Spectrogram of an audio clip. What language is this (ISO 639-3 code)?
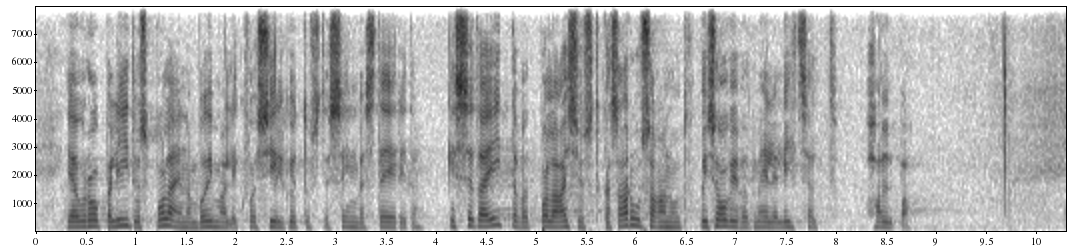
est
